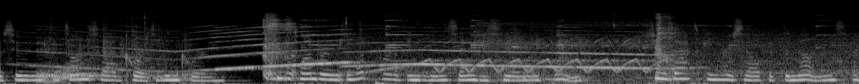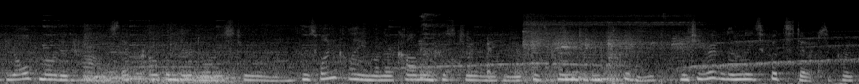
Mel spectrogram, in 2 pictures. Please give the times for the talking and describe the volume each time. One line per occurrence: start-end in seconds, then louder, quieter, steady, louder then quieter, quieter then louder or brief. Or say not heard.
0.0-17.1 steady.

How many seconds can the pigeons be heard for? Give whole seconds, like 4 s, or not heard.
7 s.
